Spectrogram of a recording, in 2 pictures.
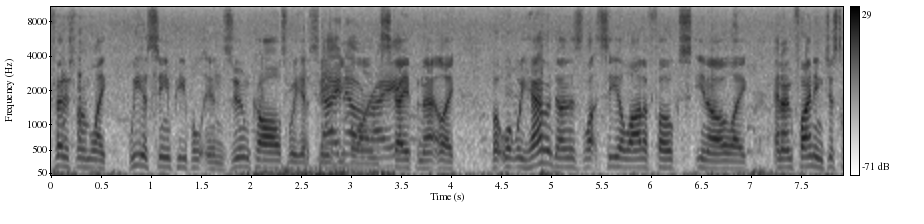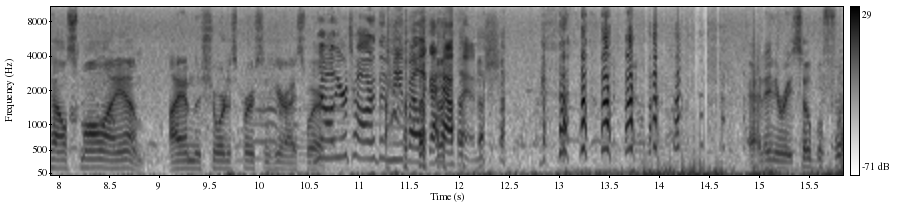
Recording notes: Some early audio from Anaheim as Star Wars Celebration is set to begin.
